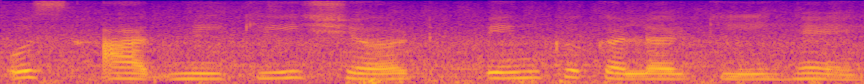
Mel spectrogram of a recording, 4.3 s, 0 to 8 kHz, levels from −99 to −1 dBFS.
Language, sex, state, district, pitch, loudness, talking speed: Hindi, female, Madhya Pradesh, Dhar, 195 Hz, -19 LUFS, 110 wpm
